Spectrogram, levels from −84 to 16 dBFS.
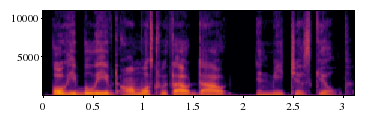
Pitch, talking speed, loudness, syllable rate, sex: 110 Hz, 175 wpm, -20 LUFS, 5.3 syllables/s, male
